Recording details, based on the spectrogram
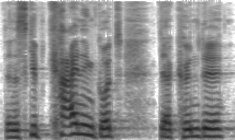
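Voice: medium pitch, unhurried, darkish tone, close to an everyday voice. A preacher reading out a proclaiming ancient king.

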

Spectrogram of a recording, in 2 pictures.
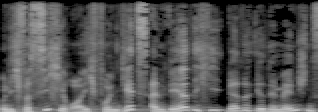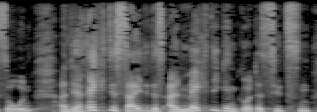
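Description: A man voicing a calm male spiritual teacher who speaks quietly, slowly and solemnly. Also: high-pitched, slightly rough.

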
